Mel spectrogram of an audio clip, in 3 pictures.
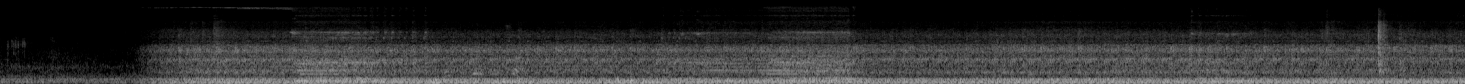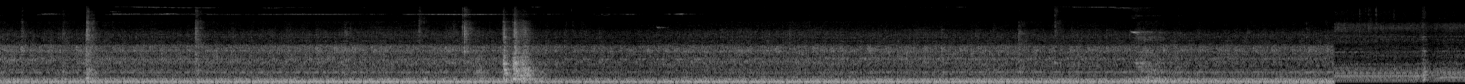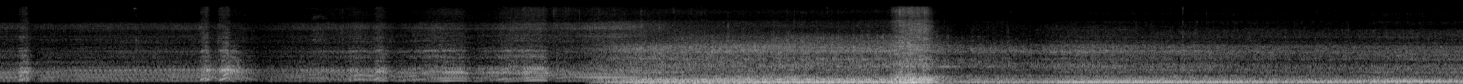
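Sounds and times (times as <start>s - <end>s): pickup truck engine approaching: 0.0s - 31.2s, 34.1s - 43.9s
truck engine idling: 0.0s - 31.2s, 35.0s - 43.9s.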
